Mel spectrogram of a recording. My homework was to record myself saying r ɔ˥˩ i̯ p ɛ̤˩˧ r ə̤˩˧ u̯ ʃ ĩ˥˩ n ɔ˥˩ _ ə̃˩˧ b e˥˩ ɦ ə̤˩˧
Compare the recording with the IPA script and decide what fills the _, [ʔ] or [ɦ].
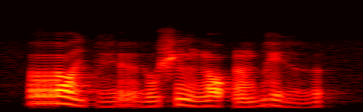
ʔ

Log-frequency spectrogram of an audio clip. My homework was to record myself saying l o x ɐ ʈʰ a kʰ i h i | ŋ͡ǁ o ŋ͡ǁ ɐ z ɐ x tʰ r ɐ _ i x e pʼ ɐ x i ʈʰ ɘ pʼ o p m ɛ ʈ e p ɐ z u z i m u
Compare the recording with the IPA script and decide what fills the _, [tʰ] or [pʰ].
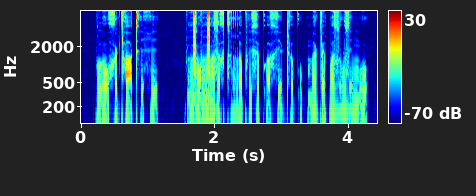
pʰ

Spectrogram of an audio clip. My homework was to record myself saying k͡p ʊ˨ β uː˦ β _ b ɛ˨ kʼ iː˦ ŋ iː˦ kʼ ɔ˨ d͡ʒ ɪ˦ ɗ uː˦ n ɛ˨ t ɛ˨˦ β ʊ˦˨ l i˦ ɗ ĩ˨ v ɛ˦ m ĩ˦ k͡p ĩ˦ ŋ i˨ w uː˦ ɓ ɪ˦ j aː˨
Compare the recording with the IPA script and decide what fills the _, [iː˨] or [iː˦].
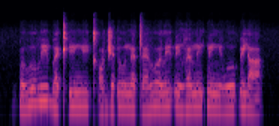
iː˦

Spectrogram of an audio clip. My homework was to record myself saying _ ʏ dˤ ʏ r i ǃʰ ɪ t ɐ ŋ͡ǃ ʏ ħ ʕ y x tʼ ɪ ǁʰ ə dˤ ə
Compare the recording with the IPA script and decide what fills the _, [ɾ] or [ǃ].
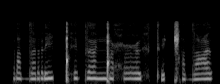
ɾ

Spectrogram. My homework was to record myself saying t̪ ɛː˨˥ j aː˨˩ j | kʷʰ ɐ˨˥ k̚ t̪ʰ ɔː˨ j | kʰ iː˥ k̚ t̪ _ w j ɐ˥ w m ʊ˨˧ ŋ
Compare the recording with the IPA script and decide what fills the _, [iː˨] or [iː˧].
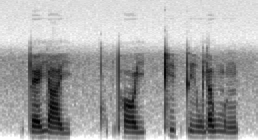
iː˧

